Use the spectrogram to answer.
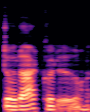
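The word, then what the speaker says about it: ドラキュラ: So this is literally a male vampire and a female vampire, which they are pronouncing as Dorakuru, a Dracula, and the female vampire as a Doraculina, a Draculina.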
